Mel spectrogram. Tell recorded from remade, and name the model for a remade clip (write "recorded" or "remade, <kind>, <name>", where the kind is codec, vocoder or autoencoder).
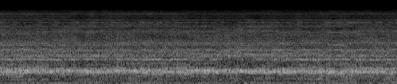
remade, codec, SNAC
